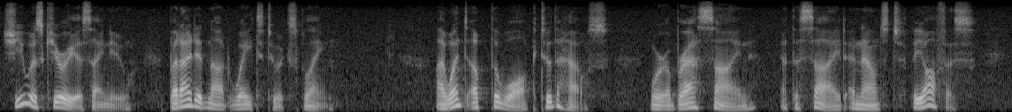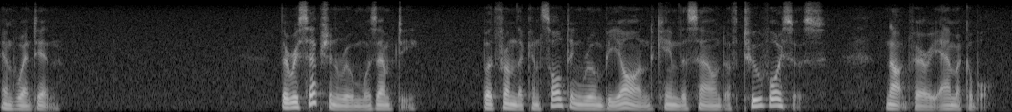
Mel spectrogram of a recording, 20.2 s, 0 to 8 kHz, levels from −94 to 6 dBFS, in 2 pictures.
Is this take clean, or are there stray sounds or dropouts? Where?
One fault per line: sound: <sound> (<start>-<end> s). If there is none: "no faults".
no faults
